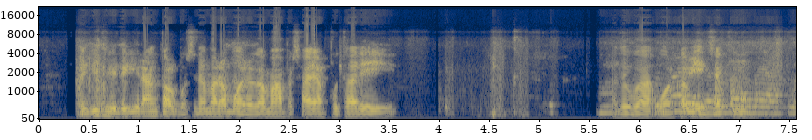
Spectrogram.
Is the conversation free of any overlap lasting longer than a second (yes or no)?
yes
